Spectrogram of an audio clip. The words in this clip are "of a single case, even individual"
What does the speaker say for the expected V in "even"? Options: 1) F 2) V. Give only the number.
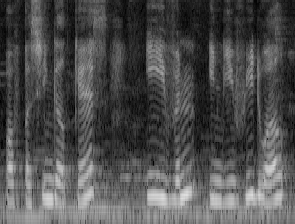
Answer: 2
